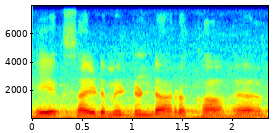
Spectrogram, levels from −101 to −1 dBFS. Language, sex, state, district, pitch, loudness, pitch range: Hindi, male, Haryana, Charkhi Dadri, 140 Hz, -14 LUFS, 135-145 Hz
